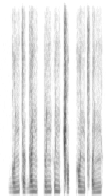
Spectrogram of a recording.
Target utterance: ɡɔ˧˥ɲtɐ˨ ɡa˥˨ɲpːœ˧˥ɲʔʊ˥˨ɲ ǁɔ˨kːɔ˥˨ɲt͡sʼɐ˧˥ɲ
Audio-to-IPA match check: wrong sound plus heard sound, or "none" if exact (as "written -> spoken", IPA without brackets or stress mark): none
